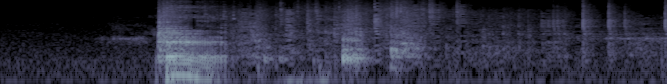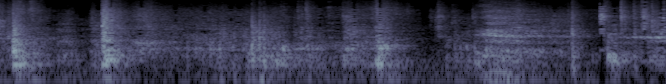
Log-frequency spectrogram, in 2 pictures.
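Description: Near silence, then from about a second in, plastic model-kit sprues clattering and knocking as they are handled and laid on the workbench, with scattered sharp clicks.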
